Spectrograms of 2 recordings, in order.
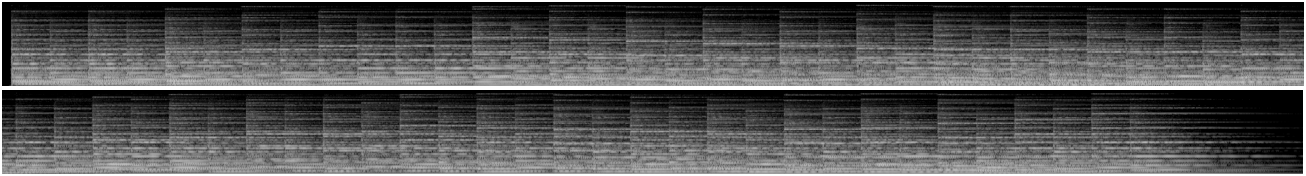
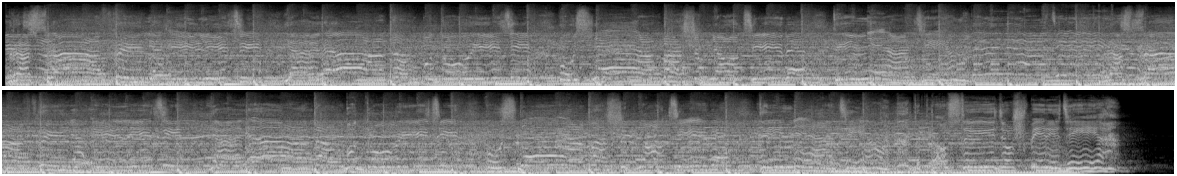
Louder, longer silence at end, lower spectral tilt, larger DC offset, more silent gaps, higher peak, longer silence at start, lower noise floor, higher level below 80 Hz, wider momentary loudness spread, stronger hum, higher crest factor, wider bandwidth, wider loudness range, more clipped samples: second, -20 LUFS vs -13 LUFS; second, 0 s vs 0.45 s; about the same, -5 dB/octave vs -4.5 dB/octave; first, 2% vs under 0.1%; neither; second, -6 dBFS vs 0 dBFS; about the same, 0.05 s vs 0.05 s; about the same, -45 dBFS vs -44 dBFS; second, -38 dBFS vs -20 dBFS; about the same, 2 LU vs 2 LU; neither; about the same, 14 dB vs 12 dB; about the same, 19.5 kHz vs 20 kHz; about the same, 1 LU vs 1 LU; neither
